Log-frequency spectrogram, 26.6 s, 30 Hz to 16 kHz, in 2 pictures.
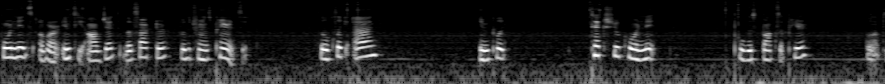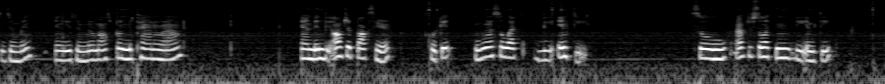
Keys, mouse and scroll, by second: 5.9-7.8 drag, 12.8-16.7 middle drag, 20.4-22.1 drag.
